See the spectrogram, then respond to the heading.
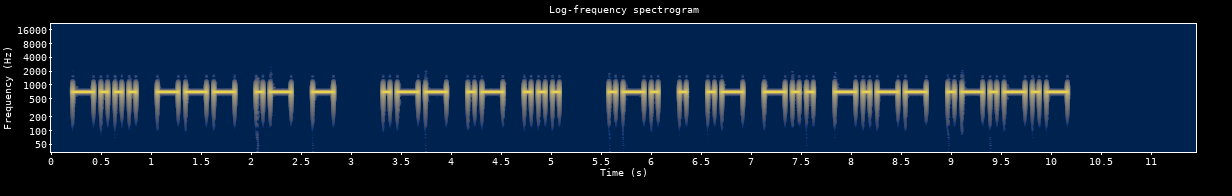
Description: Morse code, heard as a keyed tone, about 17 wpm, 700 Hz. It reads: BOAT WAS READY.
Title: Sentences from Top 1000 Words - Review Part 3 - 17wpm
